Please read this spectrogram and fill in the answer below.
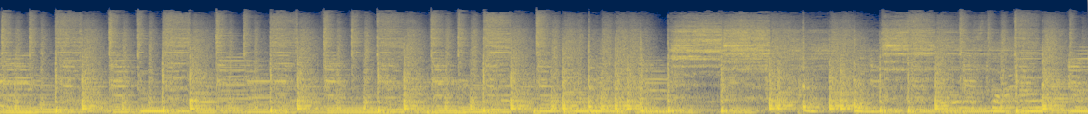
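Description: Rock band playing live, led by a drum kit with bass drum, snare and cymbals, over electric guitars. About three-quarters of the way in, the low notes drop out briefly under a cymbal wash before the full band comes back.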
